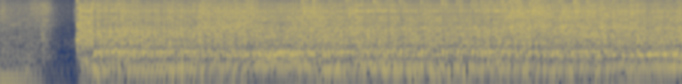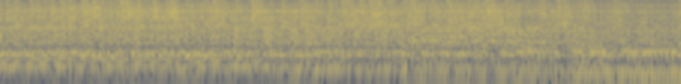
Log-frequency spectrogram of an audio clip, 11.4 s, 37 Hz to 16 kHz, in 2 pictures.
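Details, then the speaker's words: 100HP engine of a 6-foot micro jet boat running on the bench after new custom performance parts: steady loud exhaust drone, far less rattling and clanking than before. "now you just hear exhaust noise instead of just rattle rattle rattle Clank Clank so call that a win"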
